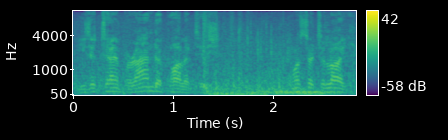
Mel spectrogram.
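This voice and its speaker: A man plays a loyal, level-headed ship's first mate in a game drama. His voice is mid-pitched, earnest and reasoning. There is clear wind and water noise behind him. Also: steady tone, fast talker, natural voice. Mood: admonishing.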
